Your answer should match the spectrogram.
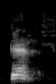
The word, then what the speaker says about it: Denis: a local meteorologist and his name is Denis and he pronounces it Dennis.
